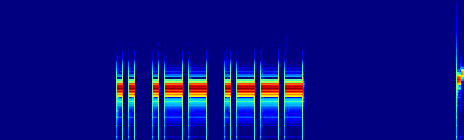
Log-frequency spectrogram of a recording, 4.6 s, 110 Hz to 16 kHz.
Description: Morse code, heard as a keyed tone, about 20 wpm, 700 Hz. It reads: IWJ
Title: Three Challenging Letter-Number Combinations 20wpm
